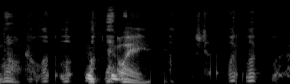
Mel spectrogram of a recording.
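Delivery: hushed stage whisper. Retelling how Larry crawled up taking photos: imitating someone whispering. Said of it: "And he's whispering".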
